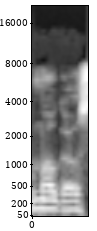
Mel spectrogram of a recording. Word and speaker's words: Mogo: Now I'll just be waiting for my Lego Mogo set.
